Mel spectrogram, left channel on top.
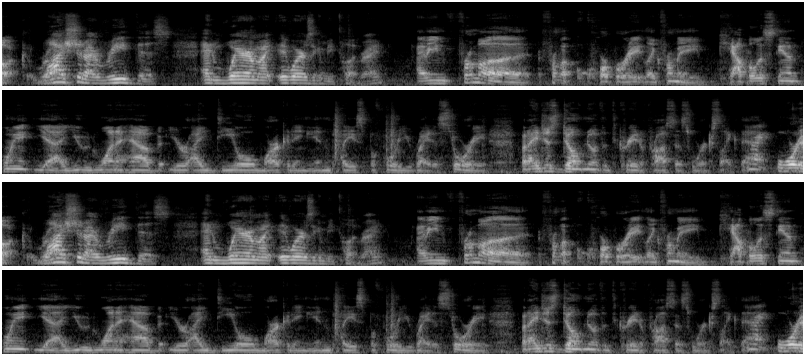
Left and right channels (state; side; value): normal; both; correlation 0.75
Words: Right. Why should I read this? And where is it going to be put, right? I mean, from a corporate, from a capitalist standpoint, yeah, you'd want to have your ideal marketing in place before you write a story. But I just don't know that the creative process works like that. Right. Or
